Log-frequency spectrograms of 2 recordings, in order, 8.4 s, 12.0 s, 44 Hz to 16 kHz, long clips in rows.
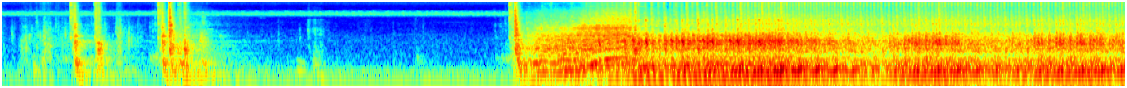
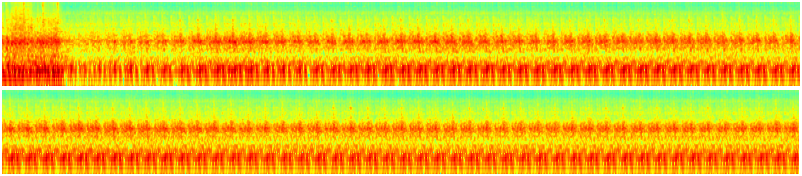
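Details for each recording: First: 1947 Silversides bus with Detroit Diesel 6-71 two-stroke, after governor and idle adjustments: a few clunks, then it catches and settles into a steady, smooth idle with no loping; previously lopey and vibrating. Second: 1947 Silversides bus (Sages 3751) with a Detroit Diesel 6-71: the engine catches and settles into a fast, busy idle clatter that wavers slightly, hunting from a misadjusted governor buffer screw; the governor is being adjusted to get shutdown working.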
